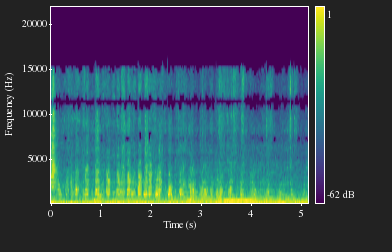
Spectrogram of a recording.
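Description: Pit bull panting rapidly through an open mouth, about five quick breaths a second.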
